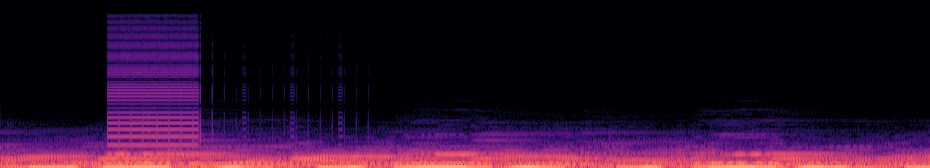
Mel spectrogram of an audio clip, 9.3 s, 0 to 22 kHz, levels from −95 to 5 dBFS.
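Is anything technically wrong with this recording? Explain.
Yes, there are three kinds of fault.

GSM phone buzz, from 1.07 to 1.95 s: a 2G phone in a call nearby transmits 216.7 bursts per second, and the audio circuitry rectifies them. The result is a harsh, steady 217 Hz rasp rich in harmonics, about 18 dB below the wanted sound and unrelated to it.

GSM signalling bursts, from 1.95 to 3.68 s: the same phone is still in a call, but its talker has gone silent, so it sends only short groups of bursts. These are rectified into even ticks with a longer 217 Hz buzz twice a second, around 25 dB below the signal.

Repeated frames, at 1.47 to 1.49 s and 4.22 to 4.35 s: the decoder plays compressed material again. First a 21.3 ms slice repeats once, which fits a single frame. Later a 64 ms stretch plays twice more, adding 128 ms. Each is heard as a stutter.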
